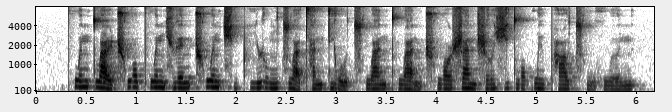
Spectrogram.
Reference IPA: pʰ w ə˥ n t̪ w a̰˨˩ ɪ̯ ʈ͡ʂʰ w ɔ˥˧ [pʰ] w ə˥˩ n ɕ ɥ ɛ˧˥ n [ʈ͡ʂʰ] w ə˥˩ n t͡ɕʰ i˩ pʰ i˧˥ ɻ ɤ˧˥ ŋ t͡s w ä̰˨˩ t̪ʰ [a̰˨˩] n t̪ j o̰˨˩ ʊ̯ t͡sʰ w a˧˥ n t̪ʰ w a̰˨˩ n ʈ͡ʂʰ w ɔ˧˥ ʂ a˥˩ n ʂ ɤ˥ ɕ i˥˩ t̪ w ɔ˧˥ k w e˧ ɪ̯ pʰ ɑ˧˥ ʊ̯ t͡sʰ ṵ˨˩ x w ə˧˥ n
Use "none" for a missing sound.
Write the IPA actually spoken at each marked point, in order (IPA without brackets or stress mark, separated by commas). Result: pʰ, ʈ͡ʂʰ, a˦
